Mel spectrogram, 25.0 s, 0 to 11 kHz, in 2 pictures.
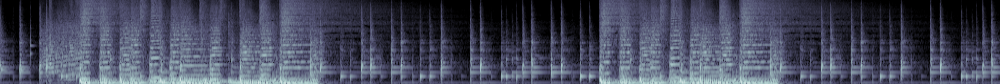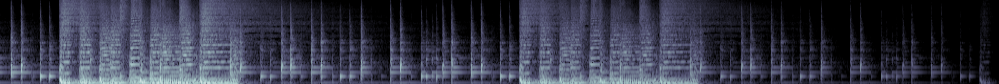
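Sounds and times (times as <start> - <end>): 
drum beating: 0.0 - 24.3.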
